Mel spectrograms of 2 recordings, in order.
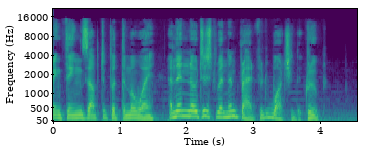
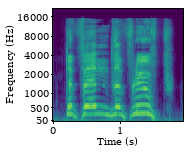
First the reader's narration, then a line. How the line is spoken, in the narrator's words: Kowalski cried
